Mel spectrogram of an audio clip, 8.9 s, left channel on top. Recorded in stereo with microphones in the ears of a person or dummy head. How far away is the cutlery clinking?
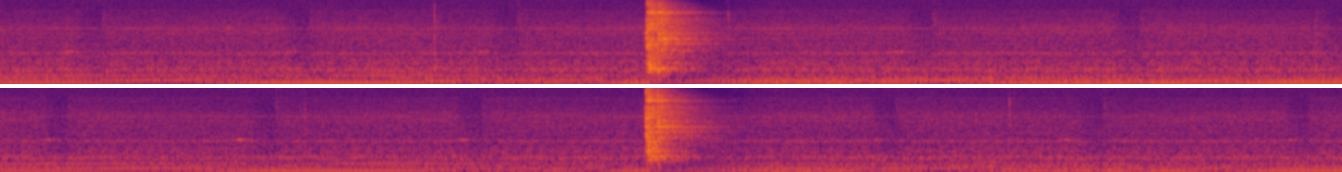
I don't hear cutlery clinking.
